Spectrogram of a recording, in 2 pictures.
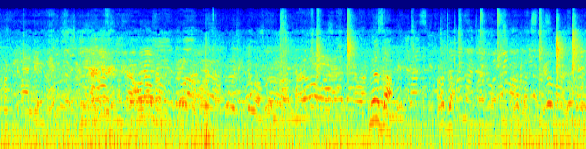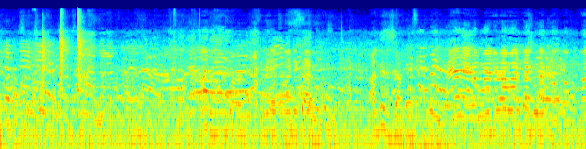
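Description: A crowd of men and women talk and call out all around, close by, outdoors.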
